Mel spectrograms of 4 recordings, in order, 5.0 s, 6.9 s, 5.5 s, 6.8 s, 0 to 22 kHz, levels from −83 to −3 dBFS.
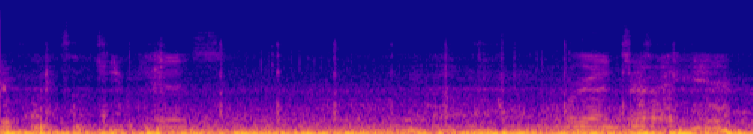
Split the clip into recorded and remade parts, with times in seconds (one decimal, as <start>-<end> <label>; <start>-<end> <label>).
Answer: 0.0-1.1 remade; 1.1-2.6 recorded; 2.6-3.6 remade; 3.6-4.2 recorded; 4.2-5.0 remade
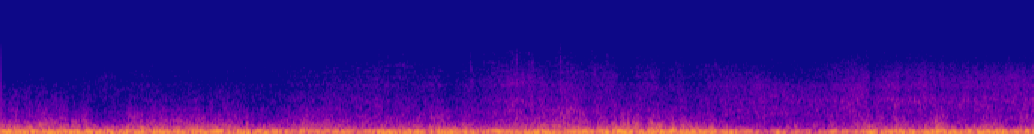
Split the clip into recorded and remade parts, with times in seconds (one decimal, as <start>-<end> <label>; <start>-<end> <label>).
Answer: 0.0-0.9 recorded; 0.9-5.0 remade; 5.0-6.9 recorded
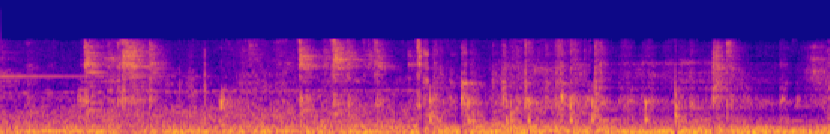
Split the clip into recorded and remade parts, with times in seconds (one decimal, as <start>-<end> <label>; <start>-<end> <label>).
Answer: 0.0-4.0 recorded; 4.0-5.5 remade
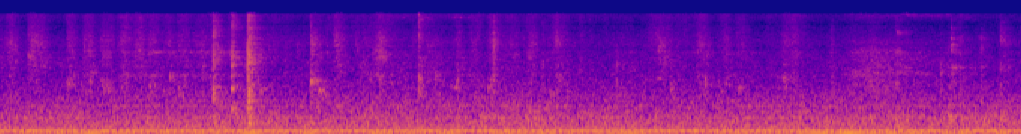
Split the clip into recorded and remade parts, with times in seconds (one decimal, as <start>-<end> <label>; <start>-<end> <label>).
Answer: 0.0-6.8 recorded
